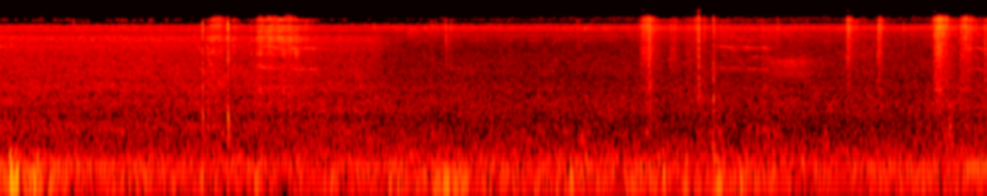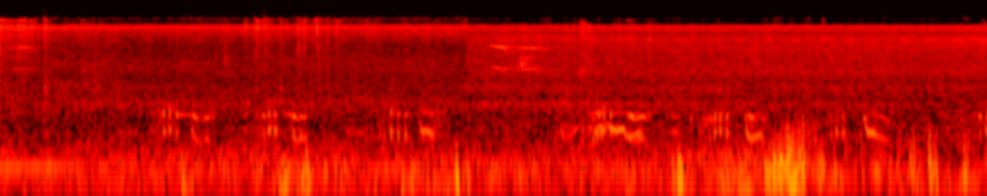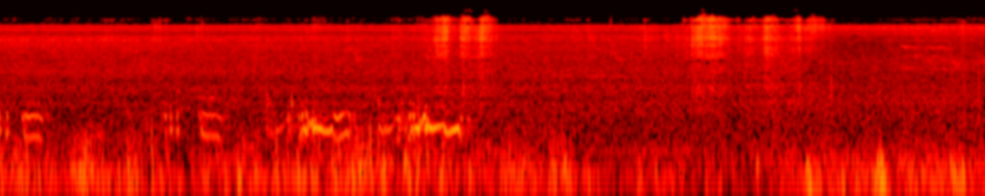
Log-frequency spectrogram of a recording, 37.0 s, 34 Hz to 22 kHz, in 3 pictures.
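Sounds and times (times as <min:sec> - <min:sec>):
small bird chirping faintly: 0:08.8 - 0:11.0, 0:11.7 - 0:13.0.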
